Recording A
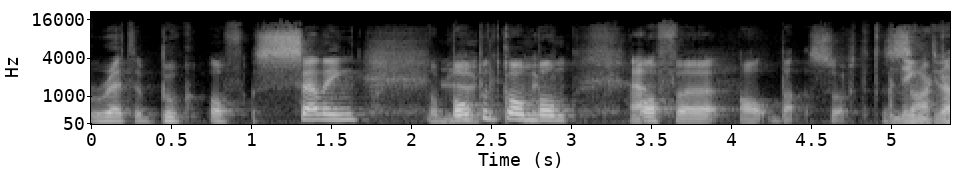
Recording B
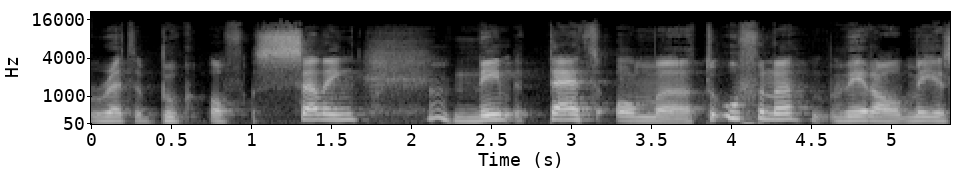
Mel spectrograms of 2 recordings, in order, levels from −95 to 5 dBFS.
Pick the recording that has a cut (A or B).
A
